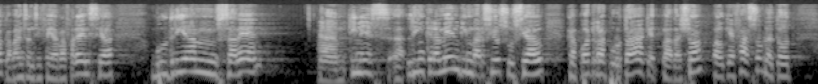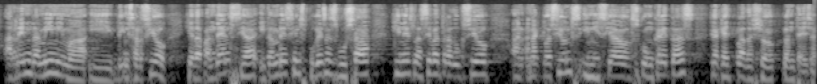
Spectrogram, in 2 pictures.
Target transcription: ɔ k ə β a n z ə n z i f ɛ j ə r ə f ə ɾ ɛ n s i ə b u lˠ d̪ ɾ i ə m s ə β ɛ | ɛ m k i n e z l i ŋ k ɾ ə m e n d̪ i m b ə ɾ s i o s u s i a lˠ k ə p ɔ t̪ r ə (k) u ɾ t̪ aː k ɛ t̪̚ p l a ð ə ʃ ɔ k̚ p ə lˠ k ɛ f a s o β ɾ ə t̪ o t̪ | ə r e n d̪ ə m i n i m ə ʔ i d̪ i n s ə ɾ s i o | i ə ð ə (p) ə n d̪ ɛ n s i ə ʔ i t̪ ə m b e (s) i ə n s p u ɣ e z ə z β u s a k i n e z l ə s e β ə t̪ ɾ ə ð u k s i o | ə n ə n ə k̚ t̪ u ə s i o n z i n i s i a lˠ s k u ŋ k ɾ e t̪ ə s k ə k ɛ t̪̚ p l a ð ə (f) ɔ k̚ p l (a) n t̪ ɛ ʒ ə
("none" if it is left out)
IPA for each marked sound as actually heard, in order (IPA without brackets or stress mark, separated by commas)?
p, p, s, ʃ, ə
